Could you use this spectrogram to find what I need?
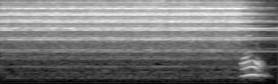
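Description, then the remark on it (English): A bell rings continuously for over two seconds in one steady, bright, buzzy tone, then cuts off as a voice starts to speak. “As true as the bell rings, that is our daily segment, Democracy in Action.”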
